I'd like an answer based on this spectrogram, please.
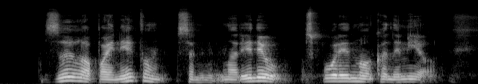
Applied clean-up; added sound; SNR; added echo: neural mask model DeepFilterNet 3.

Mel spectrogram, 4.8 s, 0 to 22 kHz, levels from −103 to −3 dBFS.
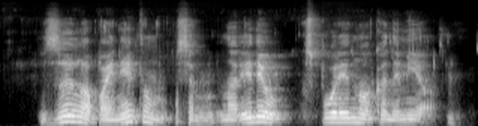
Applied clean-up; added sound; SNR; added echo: neural mask model Resemble Enhance denoiser.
